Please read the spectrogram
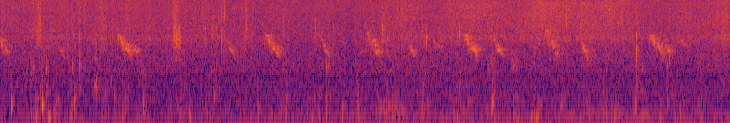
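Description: A horse licking and slurping at a thin stream of water from a garden hose: irregular wet smacking and lapping clicks, the strongest about half a second in, over a faint hiss of spraying water. Repeated short high falling chirps sound throughout.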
